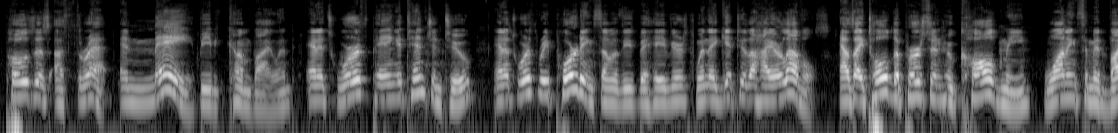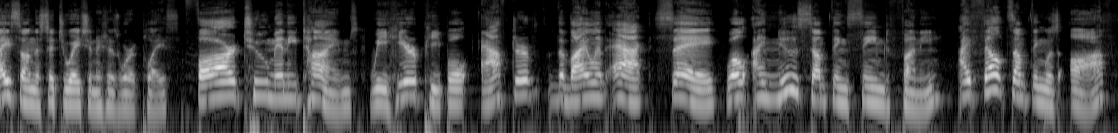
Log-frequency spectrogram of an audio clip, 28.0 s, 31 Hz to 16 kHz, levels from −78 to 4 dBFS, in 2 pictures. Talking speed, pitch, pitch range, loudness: 150 wpm, 145 Hz, 120-165 Hz, -20 LUFS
